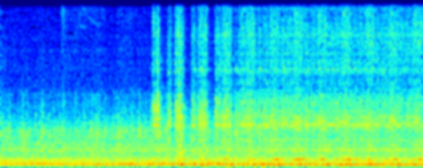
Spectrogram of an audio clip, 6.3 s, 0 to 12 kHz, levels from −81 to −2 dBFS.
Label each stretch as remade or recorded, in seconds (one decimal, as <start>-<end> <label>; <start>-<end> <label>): 0.0-1.6 recorded; 1.6-6.3 remade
